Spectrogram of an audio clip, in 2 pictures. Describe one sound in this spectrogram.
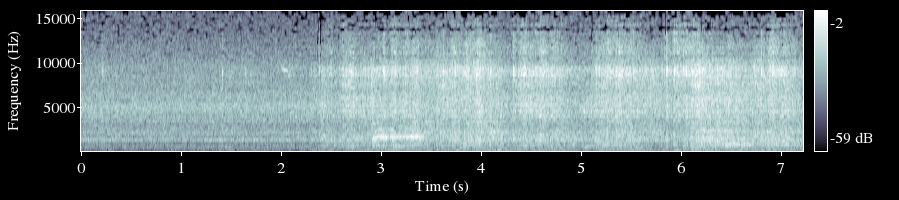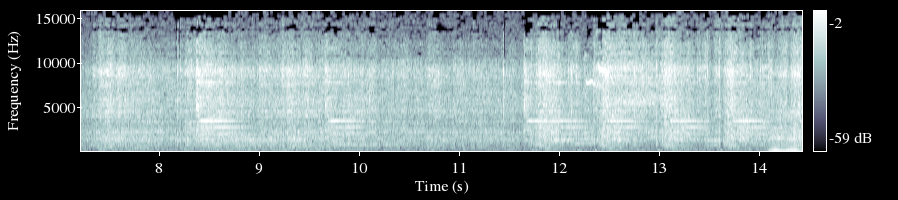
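Gunfire crackles in a video game.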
